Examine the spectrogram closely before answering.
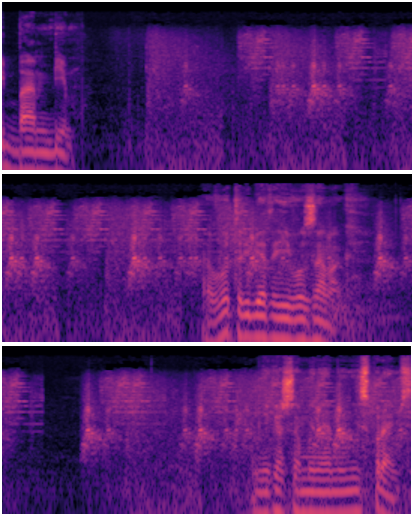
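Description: Swords clash and clang in a noisy battle.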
